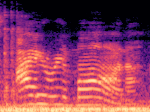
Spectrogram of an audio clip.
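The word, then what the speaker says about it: irie mon: It is spelled Y-E-A-H-M-O-N. Yaman, that means yes. If you're feeling good, it's Irimon.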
